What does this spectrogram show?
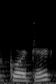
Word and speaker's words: Godric: on some information for Godric Gryffindor so Godric or Gorger depending Godric or Godric depending on where you're from you hear pronounced both ways he is one of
